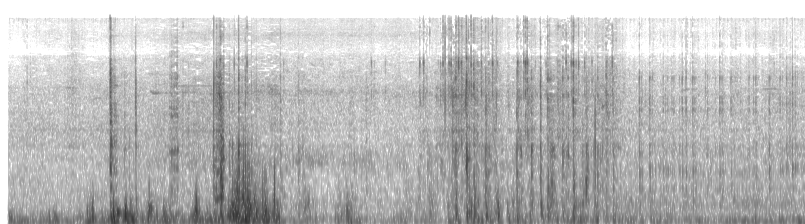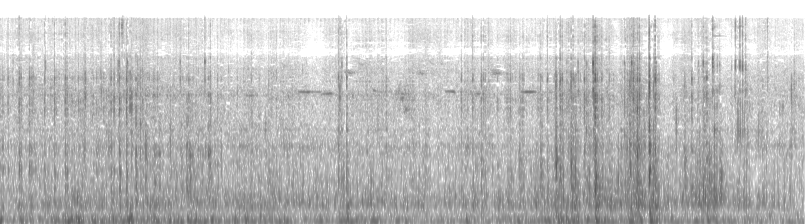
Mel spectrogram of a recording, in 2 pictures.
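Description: Rustling and wind rumble on a handheld camera carried on a walk: heavy buffets about one to two seconds in and again around three to four seconds, then a steadier hiss with many small clicks.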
